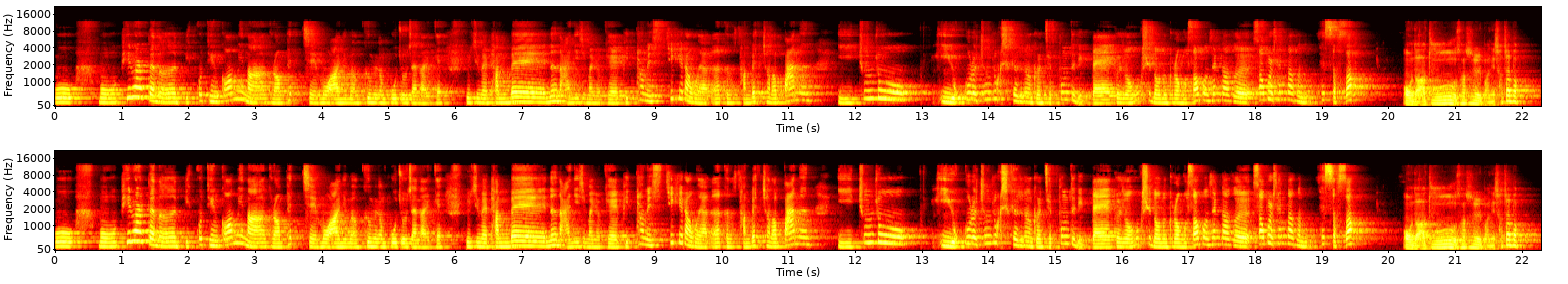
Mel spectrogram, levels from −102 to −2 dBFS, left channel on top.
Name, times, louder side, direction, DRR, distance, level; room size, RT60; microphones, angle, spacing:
voice 1, 0.0-12.8 13.2-19.5, right 2 dB, 65° right, 11 dB, 1.5 m, -22 dB
voice 2, 20.2-21.9, equal, ahead, 8 dB, 1.3 m, -19 dB
24.5 x 16.0 x 8.8 m, 1.2 s
head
